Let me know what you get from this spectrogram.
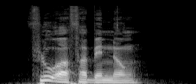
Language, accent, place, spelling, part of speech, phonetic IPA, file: German, Germany, Berlin, Fluorverbindung, noun, [ˈfluːoːɐ̯fɛɐ̯ˌbɪndʊŋ], De-Fluorverbindung.ogg
- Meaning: fluorine compound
